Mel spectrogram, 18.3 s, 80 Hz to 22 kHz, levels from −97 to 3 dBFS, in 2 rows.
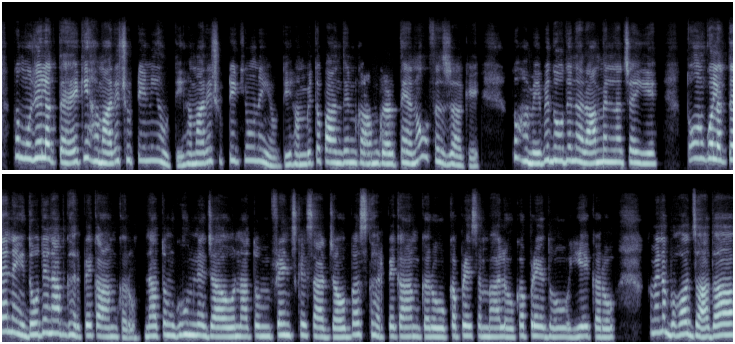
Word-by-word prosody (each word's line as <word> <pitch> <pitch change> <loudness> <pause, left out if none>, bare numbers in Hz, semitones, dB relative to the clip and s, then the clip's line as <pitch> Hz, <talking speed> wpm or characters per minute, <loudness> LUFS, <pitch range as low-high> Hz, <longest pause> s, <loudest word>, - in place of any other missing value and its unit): तो 405 - -1
मुझे 355 +2 +3
लगता 345 -7 +3
है 255 +2 +2
कि, 375 - 0
"हमारी 270 -2 +3
छुट्टी 310 0 -5
नहीं 310 -1 -4
होती, 215 -6 -3
हमारी 245 +5 0
छुट्टी 290 +2 -6
क्यों 315 +1 -6
नहीं 265 -8 -1
होती? 190 +4 -6
हम 225 0 -2
भी 245 - -2
तो 300 +5 -7
5 265 -2 +4
दिन 265 0 0
काम 245 -1 -1
करते 235 +1 0
हैं 245 - +2
ना, 250 - +1
ऑफ़िस 315 -10 -4
जाके। 195 -5 -3 0.4
तो 385 - -3
हमें 250 -8 +3
भी 310 - 0
2 305 +1 +2
दिन 300 +1 0
आराम 255 -2 +4
मिलना 275 -1 +2
चाहिए।" 250 -3 0 0.4
तो 335 - -4
उनको 355 0 +1
लगता 320 -1 +2
है, 335 - +1
"नहीं, 280 -6 +2
2 260 +3 +3
दिन 295 +1 0
आप 290 -2 +2
घर 250 -3 0
पे 240 - +3
काम 215 -2 -1
करो। 195 -2 -7
ना 230 +1 +1
तुम 245 -2 +1
घूमने 250 -1 +3
जाओ, 215 0 +3
ना 220 -1 0
तुम 225 -1 0
फ्रेंड्स 250 +1 0
के 250 -1 -2
साथ 220 -3 -1
जाओ, 200 0 +3
बस 260 0 -1
घर 230 -4 -1
पे 220 - -1
काम 220 0 -2
करो, 210 -1 +1
कपड़े 230 +1 +1
संभालो, 210 -2 -1
कपड़े 230 -1 +1
धो, 210 0 -3
ये 220 +3 0
करो।" 200 -1 -1 0.5
तो 300 - -6
मैं 310 - -2
ना, 335 - 0
बहुत 265 +2 +2
ज़्यादा 230 +1 +4
245 Hz, 235 wpm, -22 LUFS, 220-280 Hz, 0.5 s, 5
